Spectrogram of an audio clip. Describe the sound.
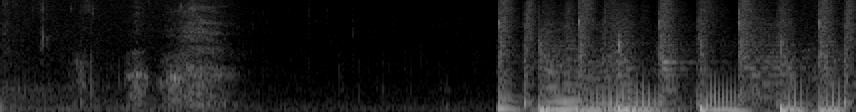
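Someone bites into and chews a slice of carrot cake, making soft, wet munching sounds that fade to near silence before louder sounds take over.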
